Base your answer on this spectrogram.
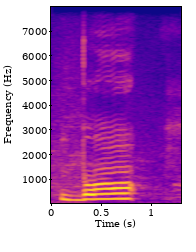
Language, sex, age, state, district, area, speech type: Urdu, male, 30-45, Uttar Pradesh, Gautam Buddha Nagar, rural, read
